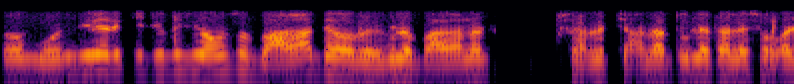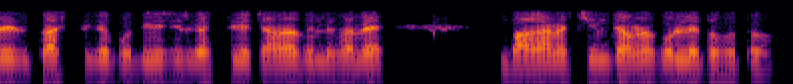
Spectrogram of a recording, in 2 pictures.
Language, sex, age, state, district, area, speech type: Bengali, male, 18-30, West Bengal, North 24 Parganas, rural, conversation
